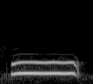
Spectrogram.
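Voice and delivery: loud, high siren wail; screaming siren. A narrator's reading. Child reading the fire truck, siren wail. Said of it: "screams the siren of the fire truck".

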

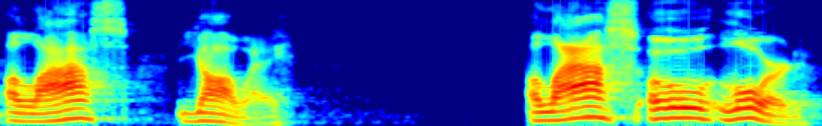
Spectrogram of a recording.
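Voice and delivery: a restrained cry to God, half-performed. Retold or imitated. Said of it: "he literally cries".

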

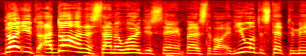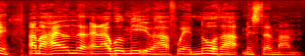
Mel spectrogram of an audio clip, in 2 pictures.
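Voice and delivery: proud Scot scolding someone; Scottish accent. Acted. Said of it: "Your Scottish voice".

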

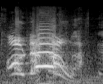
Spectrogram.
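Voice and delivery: high alarmed cry; dismayed cry. Real, not acted. Dismay in game.

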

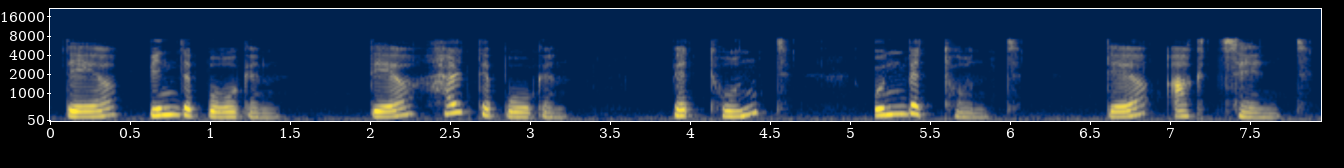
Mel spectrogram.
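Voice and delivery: slow, careful teacher's pronunciation of German terms; slow clear term reading. Shown as a demonstration. Teacher slowly presenting German music terms. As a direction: spell each term out slowly for the class. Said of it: "오늘의 독일 음악 용어를 알아보겠습니다".

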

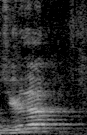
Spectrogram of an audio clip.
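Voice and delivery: ordinary talk, nothing marked

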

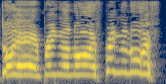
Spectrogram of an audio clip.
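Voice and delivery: high, loud shout for help; shouting for a knife while wrestling a turkey, loud and high; calling out. Retold or imitated. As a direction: yell across to the girlfriend to bring the knife. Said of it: "I said to my girlfriend".

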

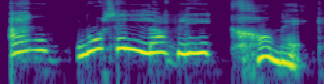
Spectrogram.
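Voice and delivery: high-pitched polite praise; gushing granny. Acted. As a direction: praise the gift like a doting granny. Granny politely praises Henry's gift.

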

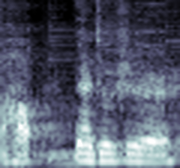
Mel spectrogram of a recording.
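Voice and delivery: normal talking voice

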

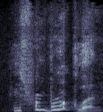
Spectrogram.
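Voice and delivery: high-pitched imitation of casting people; mock a casting agent brushing someone off; hammed-up dismissal in a high voice; mock dismissive. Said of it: "those people would say".

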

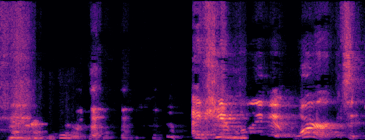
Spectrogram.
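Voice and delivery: high, slow, laughing disbelief; amazed delight. Retold or imitated. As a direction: relive the giddy triumph through laughter. Mother retells her delighted disbelief.

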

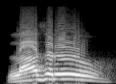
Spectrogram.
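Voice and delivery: loud, high, drawn-out call. Acted. Jesus calling the dead Lazarus out, loud summoning call. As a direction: call the name slowly to someone far off. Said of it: "వెళ్ళి పిలుస్తా ఉన్నాడు".

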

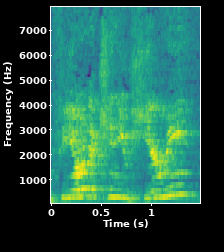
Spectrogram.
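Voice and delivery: high searching call, rising at the end; shouting. A narrator's reading. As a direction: call out for an answer. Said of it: "he shouted, coughing".

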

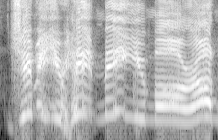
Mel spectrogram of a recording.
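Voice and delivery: high, loud angry outburst; angry yell. Real, not acted. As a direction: snap at a clumsy teammate. Teammate hit him in fight.

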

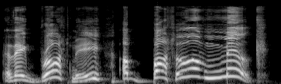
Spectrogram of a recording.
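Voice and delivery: put-on very high old man's outraged whine; shrill protest. A narrator's reading. Old man indignant at a bottle of milk, shrill. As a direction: push the aged voice right up in shrill protest. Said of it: "his voice rose to a shrill note of protest".

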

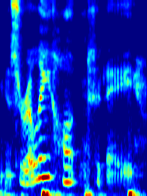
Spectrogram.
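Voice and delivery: soft unvoiced whisper. Real, not acted. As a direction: hush it, keep it secret. Whispering quietly near others.

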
